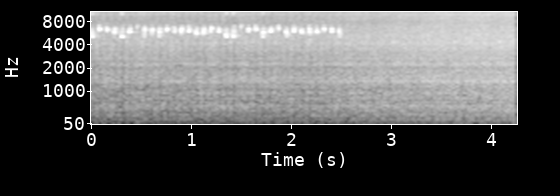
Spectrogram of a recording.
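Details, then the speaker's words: Chevy Venture van, engine running: sharp high chirp about three times a second cuts out as soon as WD-40 is sprayed on the idler pulley below the air pump pulley, confirming the front-most idler pulley bearing is bad. "but judging from where the sounds coming from I think it's the idler pulley directly below this air pump pulley right here"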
